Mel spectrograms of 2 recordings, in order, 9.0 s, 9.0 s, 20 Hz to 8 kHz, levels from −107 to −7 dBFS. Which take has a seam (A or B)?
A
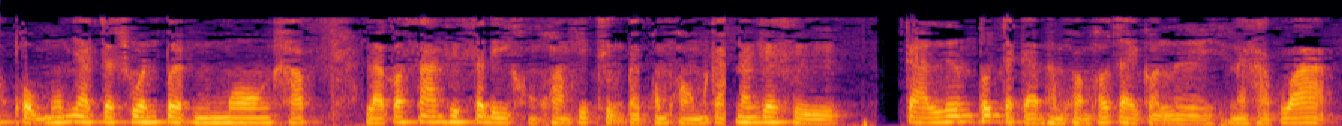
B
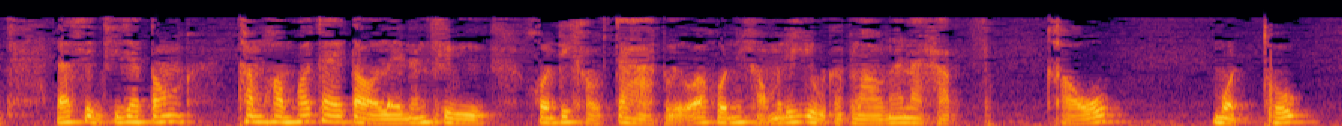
A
